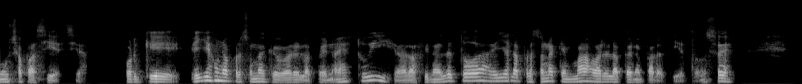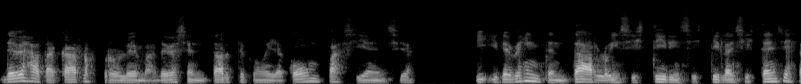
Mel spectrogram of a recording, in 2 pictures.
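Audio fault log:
6.61–10.61 s adaptive stream at a lower bitrate: abrupt switch to a far lower-bitrate stream makes treble synthetic; spectrogram's upper band looks copied from lower bands, waveform unbroken.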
